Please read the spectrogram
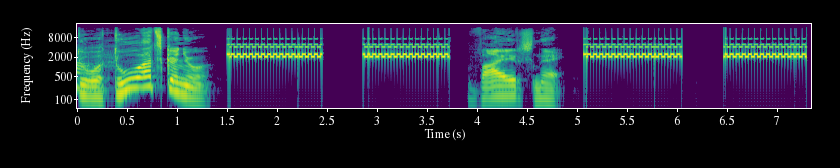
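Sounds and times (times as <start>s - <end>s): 
speech: 0.0s - 1.4s, 4.0s - 4.9s
loud electronic phone ringtone ringing: 1.5s - 3.8s, 5.1s - 7.3s.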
